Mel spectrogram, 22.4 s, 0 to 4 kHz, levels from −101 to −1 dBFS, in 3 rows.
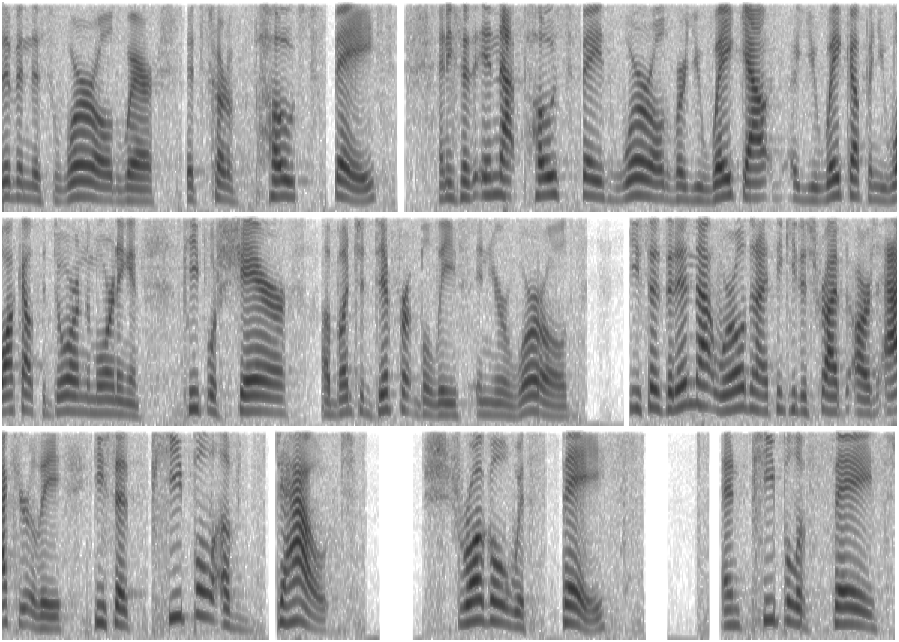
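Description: At 2.70, 3.28, 9.98, 12.32, 17.10, 17.94, 19.44 and 20.26 s, comfort noise replaces the background for 80 to 540 ms. The real background, about 32 dB below the loud parts, becomes steady, featureless hiss, mostly about 10 to 20 dB quieter. The likely cause is discontinuous transmission, with the receiver filling pauses with synthetic noise. Nothing is heard above 4 kHz, which fits a narrowband G.711 call path.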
